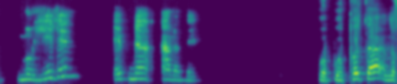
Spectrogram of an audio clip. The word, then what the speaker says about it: Muhyiddin Ibn Arabi: It's Muhyiddin Ibn Arabi.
